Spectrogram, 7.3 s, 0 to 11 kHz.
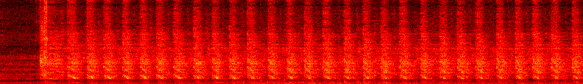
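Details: '85 Toyota Tercel parts car, cold, not started in about one year, old gas, carburetor pumped several times: starter cranks steadily about two turns a second with even chug but never fires; carb cleaner tried next.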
